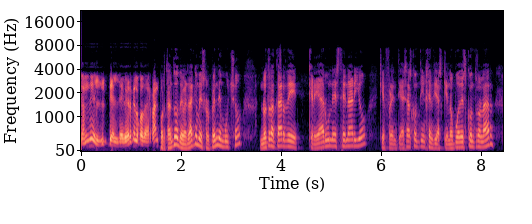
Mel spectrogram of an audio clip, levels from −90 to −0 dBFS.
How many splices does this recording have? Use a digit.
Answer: 2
